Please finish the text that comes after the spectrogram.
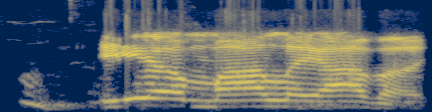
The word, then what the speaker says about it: Iamaleava: It's Nico Iamaleava. Nope. Iamaleava.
